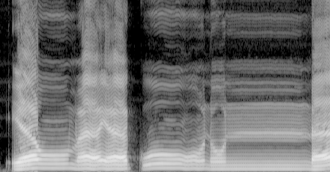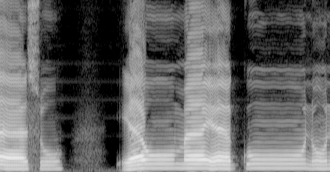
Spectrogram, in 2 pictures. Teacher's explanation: cara membacanya adalah menahan suara n ya sepanjang dua harakat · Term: bacaan gunah, gunnah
